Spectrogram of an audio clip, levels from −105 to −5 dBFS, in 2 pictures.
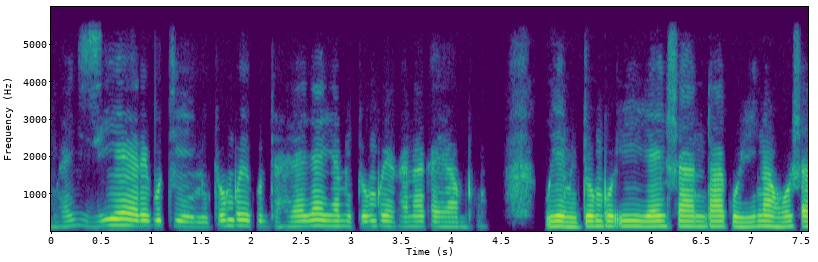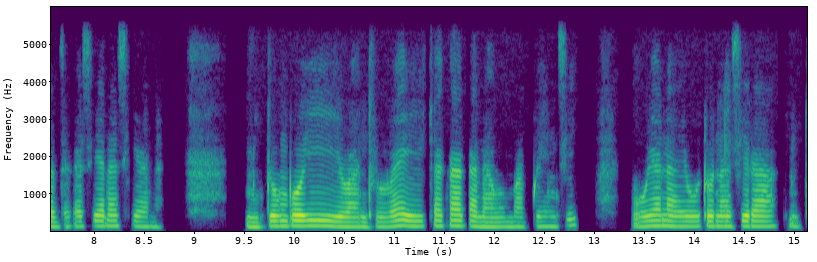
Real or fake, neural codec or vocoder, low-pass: real; none; 5.4 kHz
